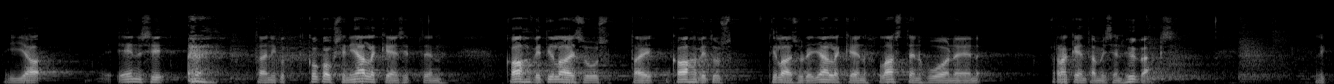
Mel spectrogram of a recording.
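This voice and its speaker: A man leading a church meeting speaks at a fairly low pitch with fairly even intonation, a fairly bright tone and long pauses. His spontaneous prayer is punctuated over and over by "Lord" before he moves on to the week's announcements, all echoing in the long reverb of a church hall.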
